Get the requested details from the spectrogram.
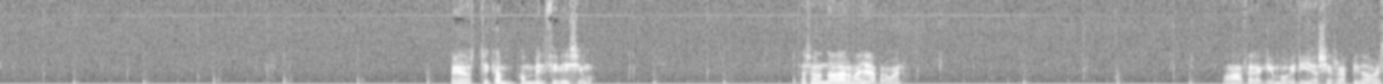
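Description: A pickaxe taps rapidly and repeatedly on stone.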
